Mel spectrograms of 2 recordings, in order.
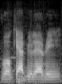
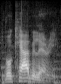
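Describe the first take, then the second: First: All syllables sound even, with no stress. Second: One syllable carries clear, strong stress. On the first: The speaker calls it wrong. "ชาวไทยบางคนครับออกเสียงเป็นโมโนโทน" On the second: The speaker calls it right. "อันที่ถูกต้องต้องเป็น"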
